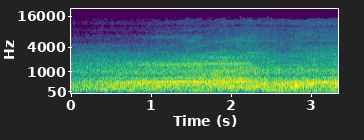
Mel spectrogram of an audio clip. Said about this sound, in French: Donc à bord du Vespa électrique, vous pouvez entendre le bruit de la circulation, sans doute un peu le vent derrière vous. Mais est-ce que vous entendez un bruit de scooter? Moi, je n'entends absolument rien. On circule. Là, je suis à 30 km/h.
